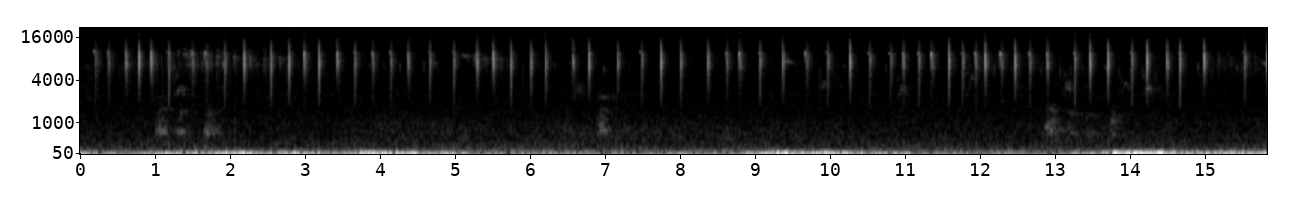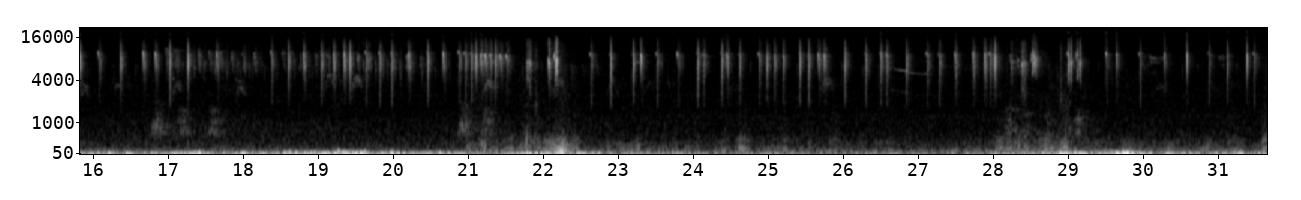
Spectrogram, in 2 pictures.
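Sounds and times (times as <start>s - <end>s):
hummingbird: 0.0s - 31.6s.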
